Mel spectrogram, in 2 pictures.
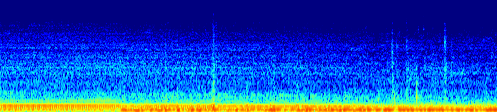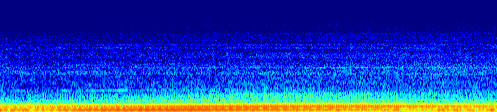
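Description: A car engine rumbles steadily as the car drives along.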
